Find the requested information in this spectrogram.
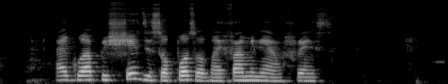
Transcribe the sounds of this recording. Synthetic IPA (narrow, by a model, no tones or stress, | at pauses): aɪɡoapɹiʃiet̚dəsɔpɔtɔvmaɪfamiliãnfɹɛ̃nds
